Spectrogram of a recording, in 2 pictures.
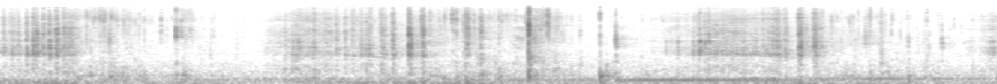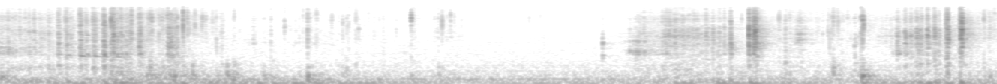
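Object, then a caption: Bar soap. A solid, dried beige bar of soap is held in the hand and scraped and cut with a utility blade, shedding crumbly flakes. Close, dry, bright scraping and crunchy crackling bursts repeat through the clip, with sharp high transients and little low end.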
